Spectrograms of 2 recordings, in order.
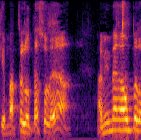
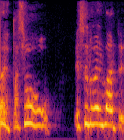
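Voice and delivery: put-on very high, shrill shout; 11 semitones higher than usual. Retelling how someone shouted at him about his bat, retelling a shout. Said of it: "el Duque me gritó".

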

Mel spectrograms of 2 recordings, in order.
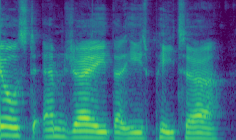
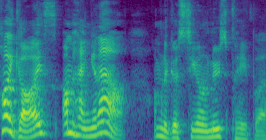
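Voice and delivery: movie-hero voiceover narration; 3 semitones higher than usual. Mocking the film's opening narration: stereotypical Spider-Man voiceover. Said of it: "stereotypical Spider-Man voiceover".

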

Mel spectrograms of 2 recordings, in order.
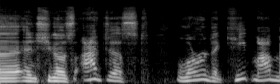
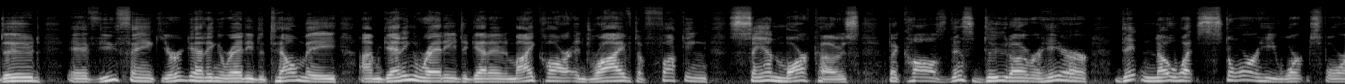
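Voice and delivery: usual speaking voice

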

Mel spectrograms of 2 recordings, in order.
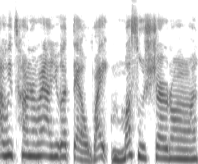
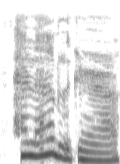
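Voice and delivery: put-on creepy voice, pitched lower; 3 semitones lower than usual. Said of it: "He sound mad creepy".

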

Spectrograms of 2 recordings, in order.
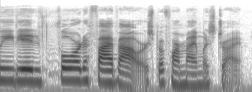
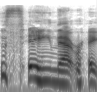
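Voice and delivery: laughing while speaking, louder; 8 dB louder than usual. Giving painting advice, the speaker checks a word, laughing at own word.

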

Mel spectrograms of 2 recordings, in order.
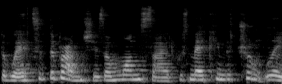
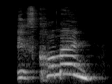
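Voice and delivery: eager, excited burst, pitched very high; 13 semitones higher, 4 dB louder than usual. Narrator reading Barney's line as the tree starts cracking, excited. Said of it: "said Barney excitedly".

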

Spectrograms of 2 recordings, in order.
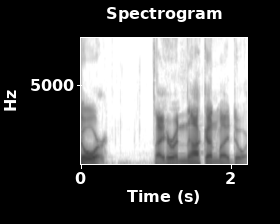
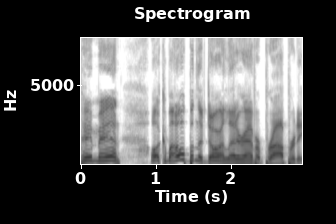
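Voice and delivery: mock shouted pleading, high-pitched yell; 9 semitones higher than usual. Retelling how a man yelled at the speaker to open the door: retelling a yell. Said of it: "So he yells".

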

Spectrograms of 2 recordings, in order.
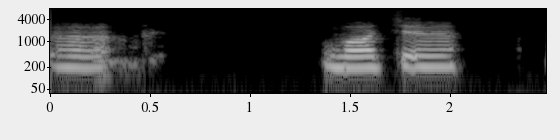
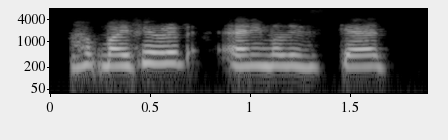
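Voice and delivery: ordinary talk, nothing marked

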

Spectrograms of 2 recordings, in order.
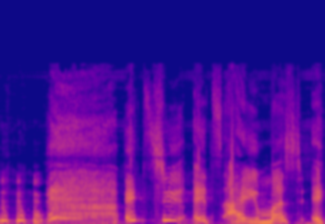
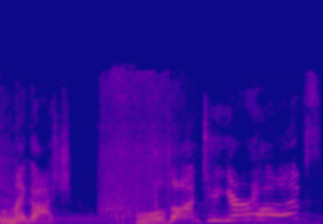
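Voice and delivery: put-on hushed, very quiet little Valley Girl voice; 2 semitones higher, 21 dB quieter than usual. The speaker voices a character's line in a Valley Girl voice. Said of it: "I'm going a little Valley Girl with it".

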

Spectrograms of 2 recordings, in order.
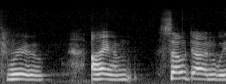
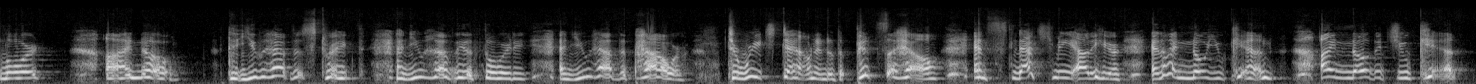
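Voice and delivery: put-on earnest, desperate, begging pleading; 4 semitones higher than usual. Retelling begging Jesus on knees to be saved: retelling begging. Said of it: "I just begged him one last time".

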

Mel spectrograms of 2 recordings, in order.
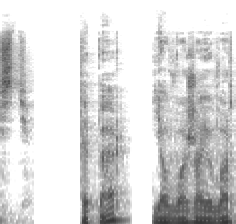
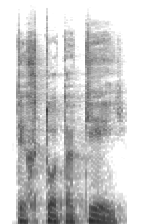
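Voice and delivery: restrained, mild roaring voice; 4 semitones higher than usual. The colonel, pistol drawn, confronts the frightened Mark: roaring. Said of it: "заревів полковник".

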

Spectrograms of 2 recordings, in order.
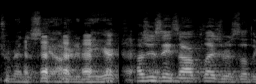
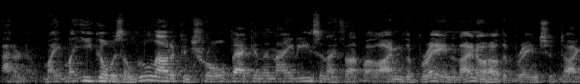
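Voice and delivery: ordinary delivery

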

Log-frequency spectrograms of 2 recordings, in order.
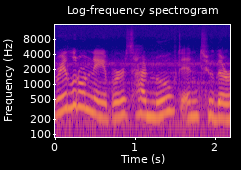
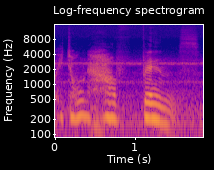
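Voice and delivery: hushed whisper; 3 semitones lower than usual. One neighbor corrects another while a villain threatens their house: whispered. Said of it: "Squidward whispered".

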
